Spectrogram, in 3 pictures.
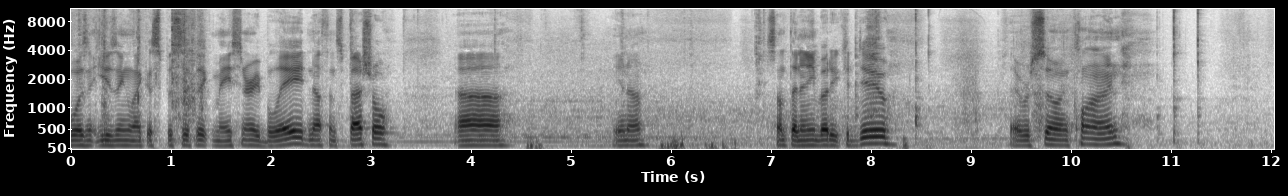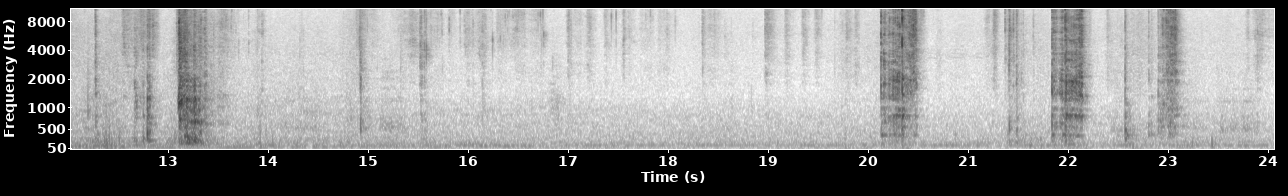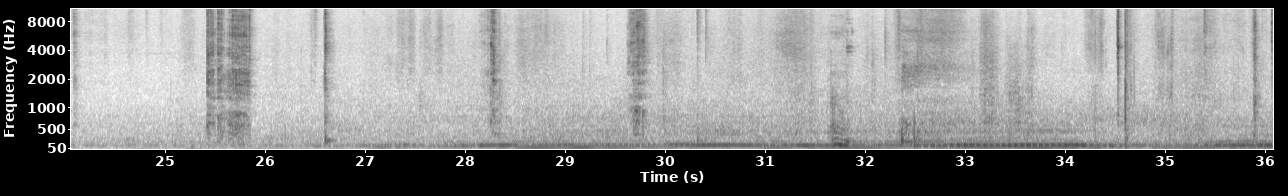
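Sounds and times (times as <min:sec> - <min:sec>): trowel scraping mortar: 0:00.0 - 0:01.7, 0:20.1 - 0:20.6, 0:21.8 - 0:23.2, 0:25.4 - 0:26.0, 0:29.6 - 0:30.0.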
